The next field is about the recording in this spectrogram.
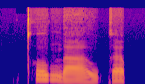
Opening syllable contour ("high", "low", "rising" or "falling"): high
